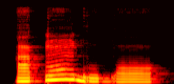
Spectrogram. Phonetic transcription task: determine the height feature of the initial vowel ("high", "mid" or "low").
low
